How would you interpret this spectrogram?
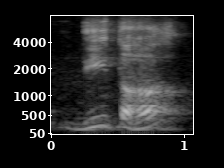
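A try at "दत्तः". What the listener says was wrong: Except that double takara.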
